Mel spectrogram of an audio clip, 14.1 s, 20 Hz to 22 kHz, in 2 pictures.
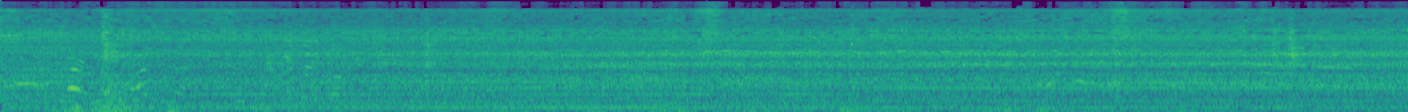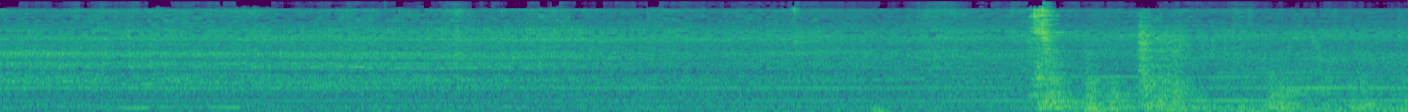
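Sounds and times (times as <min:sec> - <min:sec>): machinery humming: 0:00.0 - 0:14.0
loud mechanical clattering: 0:12.1 - 0:14.0.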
